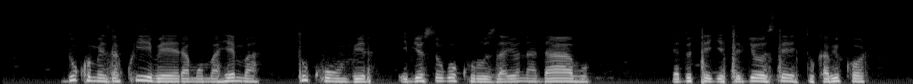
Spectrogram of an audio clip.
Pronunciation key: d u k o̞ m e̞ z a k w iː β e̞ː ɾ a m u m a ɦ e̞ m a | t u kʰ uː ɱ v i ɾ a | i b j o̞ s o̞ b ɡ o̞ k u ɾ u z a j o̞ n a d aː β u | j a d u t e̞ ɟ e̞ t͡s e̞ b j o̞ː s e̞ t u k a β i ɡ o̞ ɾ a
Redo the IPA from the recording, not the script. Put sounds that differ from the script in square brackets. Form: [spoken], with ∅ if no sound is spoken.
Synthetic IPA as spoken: d u k o̞ m e̞ z a k w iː β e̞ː ɾ a m u m a ɦ e̞ m a | t u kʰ uː ɱ v i ɾ a | i b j o̞ s o̞ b ɡ o̞ k u ɾ u z a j o̞ n a d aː β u | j a d u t e̞ ɟ e̞ t͡s e̞ b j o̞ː s e̞ t u k a β i [k] o̞ ɾ a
